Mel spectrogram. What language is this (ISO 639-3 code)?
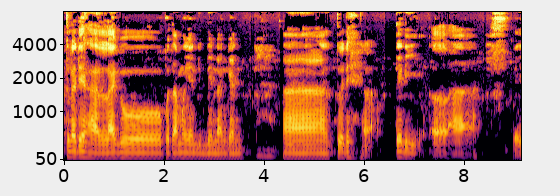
msa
